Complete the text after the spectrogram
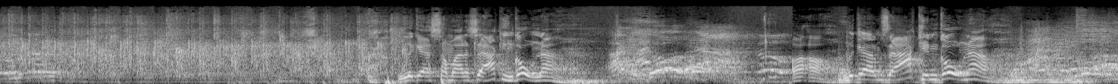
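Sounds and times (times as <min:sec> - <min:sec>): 
audience clapping: 0:00.0 - 0:04.5
speech: 0:04.0 - 0:11.1.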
